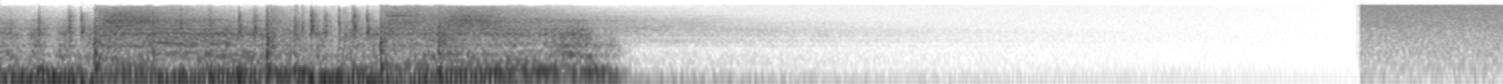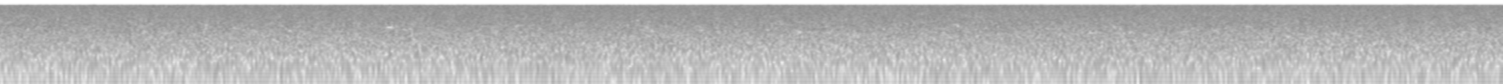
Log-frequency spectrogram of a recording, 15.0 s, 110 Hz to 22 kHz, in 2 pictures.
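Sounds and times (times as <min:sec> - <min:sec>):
television static hiss: 0:06.8 - 0:15.0.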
